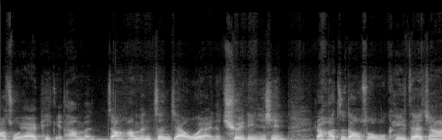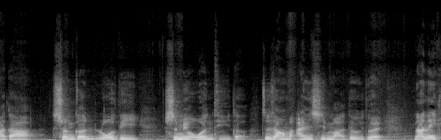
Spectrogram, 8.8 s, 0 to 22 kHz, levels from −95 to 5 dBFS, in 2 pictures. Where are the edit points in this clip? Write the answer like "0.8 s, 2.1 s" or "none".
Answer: none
